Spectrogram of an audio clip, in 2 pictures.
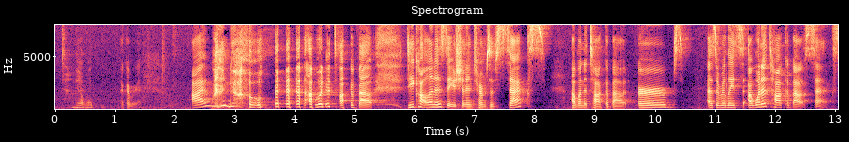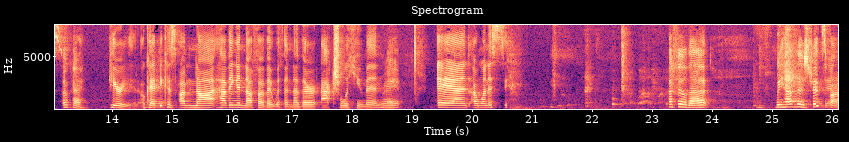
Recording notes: Season 3 of Cool Moms LIVE at Soho House kicks off in Los Angeles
